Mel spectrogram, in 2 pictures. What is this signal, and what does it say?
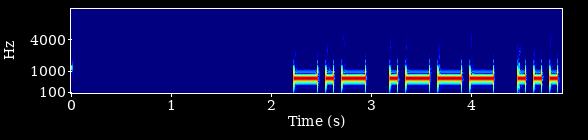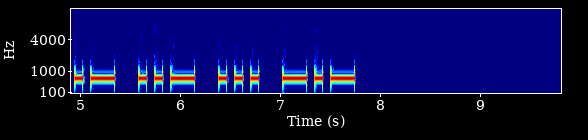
Morse code, heard as a keyed tone, about 15 wpm, 700 Hz. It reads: KJ4USK
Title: USA Call Signs - 6 Characters - 15wpm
